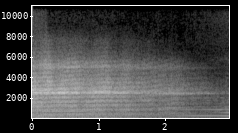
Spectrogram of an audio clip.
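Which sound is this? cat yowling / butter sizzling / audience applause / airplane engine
airplane engine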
